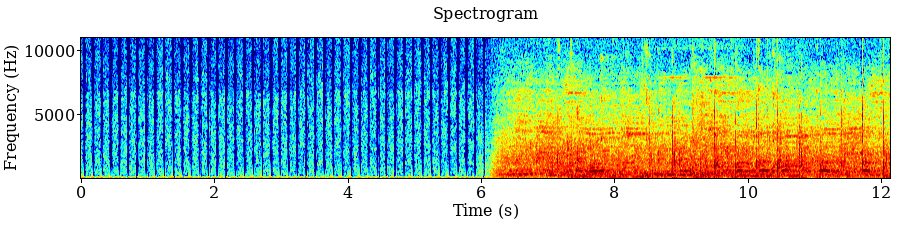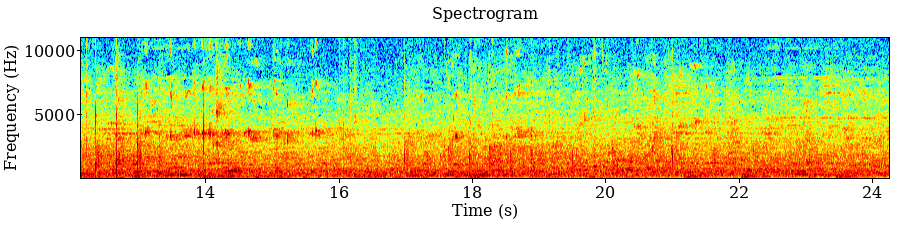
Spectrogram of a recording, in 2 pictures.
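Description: Near silence for about six seconds, then several basketballs bouncing on a hardwood gym floor during warmups, many quick knocks overlapping, over the murmur of a crowd talking in the stands.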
